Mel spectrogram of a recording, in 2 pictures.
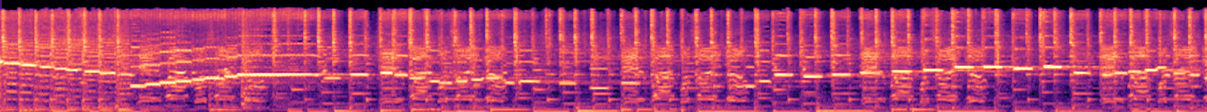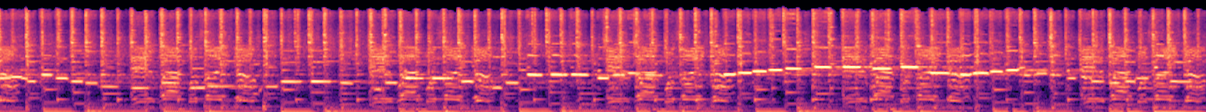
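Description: Instrumental salsa music: a solo melody line running quickly up and down over a bass line and percussion.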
